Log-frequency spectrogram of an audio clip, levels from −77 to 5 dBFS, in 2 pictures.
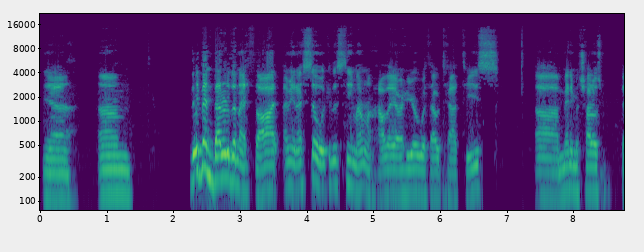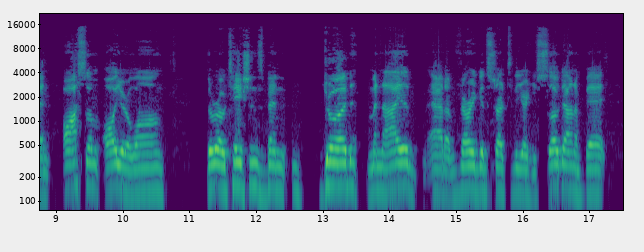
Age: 20-39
